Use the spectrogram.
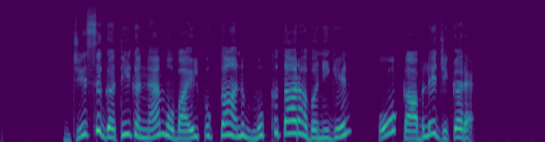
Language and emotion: Dogri, surprised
